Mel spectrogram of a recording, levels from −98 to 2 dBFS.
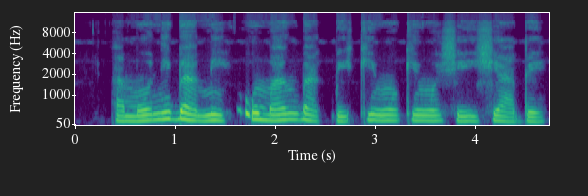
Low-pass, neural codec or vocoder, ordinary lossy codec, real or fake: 14.4 kHz; vocoder, 44.1 kHz, 128 mel bands every 512 samples, BigVGAN v2; Opus, 24 kbps; fake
